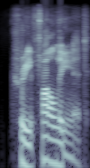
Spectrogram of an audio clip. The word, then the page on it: trifoliate: American English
